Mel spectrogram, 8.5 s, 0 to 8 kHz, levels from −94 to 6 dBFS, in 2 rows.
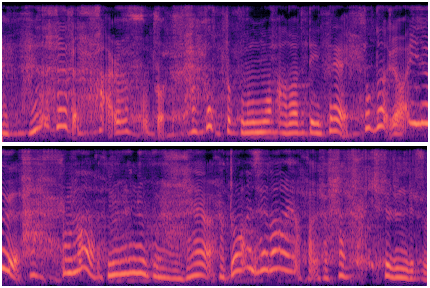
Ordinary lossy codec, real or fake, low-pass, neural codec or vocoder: none; fake; 7.2 kHz; autoencoder, 22.05 kHz, a latent of 192 numbers a frame, VITS, trained on one speaker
